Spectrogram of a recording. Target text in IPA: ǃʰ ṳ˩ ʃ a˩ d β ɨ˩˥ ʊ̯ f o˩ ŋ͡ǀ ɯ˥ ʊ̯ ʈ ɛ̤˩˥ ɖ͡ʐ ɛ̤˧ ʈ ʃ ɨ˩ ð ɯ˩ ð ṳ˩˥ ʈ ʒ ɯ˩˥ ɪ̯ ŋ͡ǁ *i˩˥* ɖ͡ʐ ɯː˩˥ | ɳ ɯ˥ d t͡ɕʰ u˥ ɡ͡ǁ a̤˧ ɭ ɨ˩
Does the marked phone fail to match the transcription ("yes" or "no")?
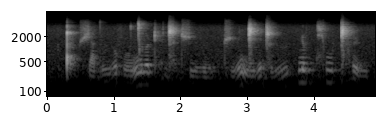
no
